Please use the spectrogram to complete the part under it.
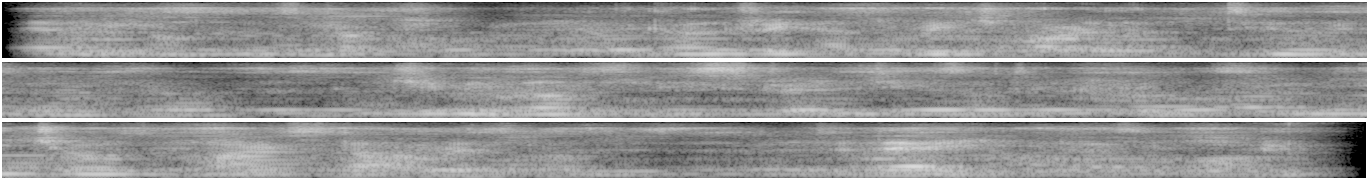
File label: male; SiSEC11; underdetermined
